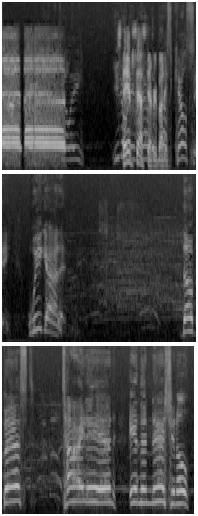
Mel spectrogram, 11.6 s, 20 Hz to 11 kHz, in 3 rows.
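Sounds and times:
train whistle blowing: 0.0 - 1.4
speech: 2.4 - 5.2, 7.5 - 8.4, 9.0 - 11.6.

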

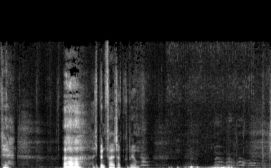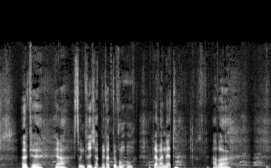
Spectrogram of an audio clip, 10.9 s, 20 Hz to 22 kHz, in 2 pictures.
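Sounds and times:
soft outdoor noise: 0.0 - 10.8
speech: 1.2 - 3.0, 5.8 - 10.2
dog barking hoarsely: 2.8 - 3.2, 4.2 - 6.8, 7.4 - 9.2, 10.0 - 10.8.

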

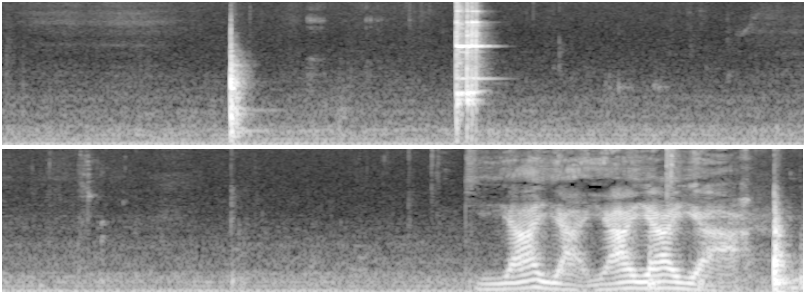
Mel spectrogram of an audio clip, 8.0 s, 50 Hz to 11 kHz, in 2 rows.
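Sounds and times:
beer glasses clinking in a toast: 2.3 - 2.6
speech: 6.4 - 7.8.

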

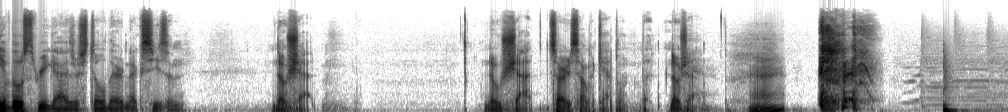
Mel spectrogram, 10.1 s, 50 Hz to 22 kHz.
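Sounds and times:
speech: 0.0 - 2.0, 2.7 - 3.3, 4.8 - 8.8
harsh rough coughing: 7.7 - 8.9.

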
